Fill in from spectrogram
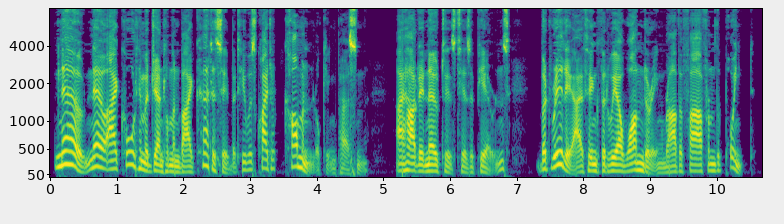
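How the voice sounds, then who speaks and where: A man's voice: lowish voice, big pitch swings, moderate pace, a bit bright, dry recording, clean studio sound, heavily acted. A man voicing a haughty, self-satisfied lord in an audiobook, speaking in a pompous, formal, long-winded way. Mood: dismissive, uneasy. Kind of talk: audiobook character dialogue.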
